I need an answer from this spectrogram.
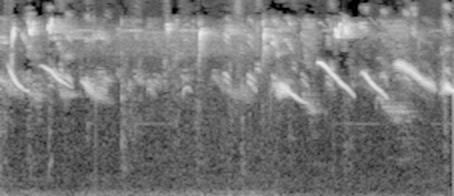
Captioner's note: trinca ferro cantando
